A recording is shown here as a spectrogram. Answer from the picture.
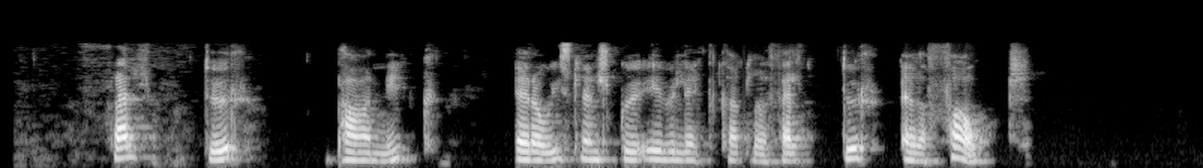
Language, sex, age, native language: Icelandic, female, 50-59, Icelandic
